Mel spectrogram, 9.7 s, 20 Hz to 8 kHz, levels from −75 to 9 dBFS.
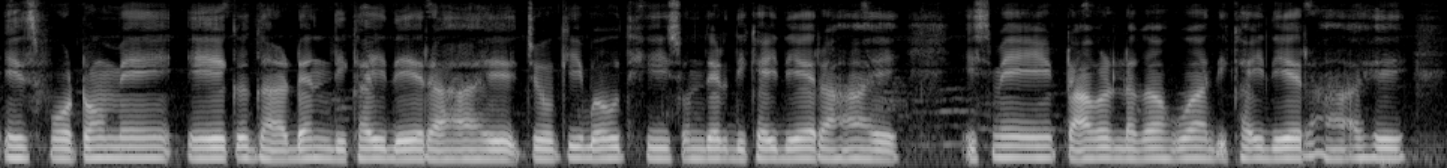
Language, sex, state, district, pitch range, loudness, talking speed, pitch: Hindi, male, Uttar Pradesh, Lalitpur, 130-140 Hz, -16 LUFS, 170 wpm, 135 Hz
